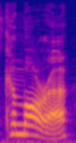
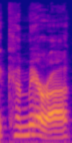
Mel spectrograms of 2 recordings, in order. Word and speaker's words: Kamara: for the people well he says his mom says Kamara but he goes by khmera is what he will tell his friends so he says you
